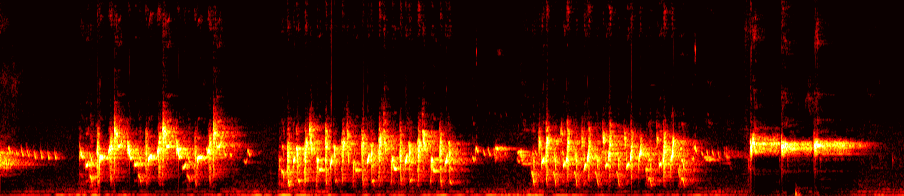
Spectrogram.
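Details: Yellow-vented bulbul master song in the energetic NGGARUDA style, used to lure other bulbuls into singing: long dense bursts of warbled, chattering notes rising and falling, ending in a sustained whistle, over a faint electrical hum.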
